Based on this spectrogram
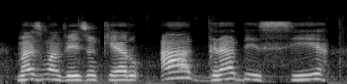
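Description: A woman at a medium pitch, very slow pace and fairly even intonation, over noticeable background noise. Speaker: HR consultant and career mentor. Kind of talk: solo podcast talk.

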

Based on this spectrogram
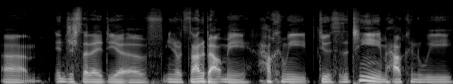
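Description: A man with a plain, everyday voice and a medium pitch talks at a fairly quick pace in a very clean, dry, close recording with a silent background and no echo. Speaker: podcast co-host. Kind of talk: casual podcast chat.

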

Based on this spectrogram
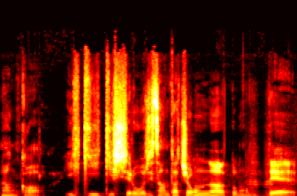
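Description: A man talks in an ordinary speaking voice at a moderate pace. His pitch variation is ordinary. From Aichi, Kasugai (near Nagoya), Japan. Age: 30s. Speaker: trail runner. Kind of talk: casual chat.

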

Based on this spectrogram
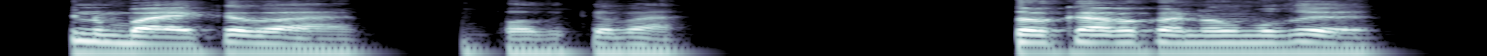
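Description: Speaking at a fairly quick pace, a man with a very deep, low pitch sounds somewhat breathy, his intonation monotone and flat. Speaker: video game fan guest. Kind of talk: casual chat.

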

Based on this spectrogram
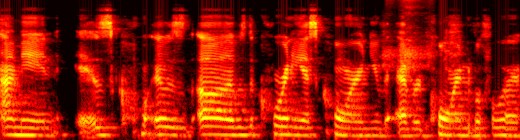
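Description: In an American accent, a woman speaks at a fairly slow pace with a fairly low pitch and monotone, flat intonation. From Hartford, Connecticut, US. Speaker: poet and artist. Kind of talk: casual interview.

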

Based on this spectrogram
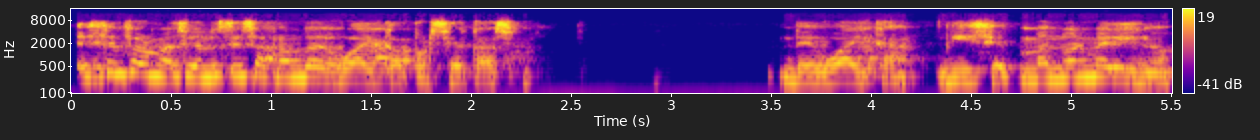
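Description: Using a normal speaking voice, a woman talks at a moderate pace with fairly high pitch and lively intonation. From Peru. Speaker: podcast co-host. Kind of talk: casual chat.

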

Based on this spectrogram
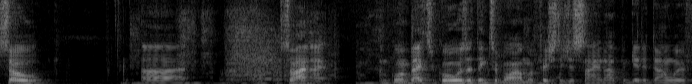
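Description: A man's medium-pitched voice at a fairly quick pace, with ordinary pitch variation, big swings in loudness and long, frequent pauses. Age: 20s. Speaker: podcast co-host. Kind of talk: casual chat. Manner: animated.

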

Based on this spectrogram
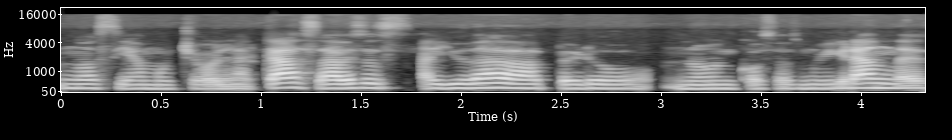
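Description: At a moderate pace, a woman of medium pitch speaks in a monotone, flat intonation. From Ecuador, Guayaquil. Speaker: podcast host. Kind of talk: casual chat.

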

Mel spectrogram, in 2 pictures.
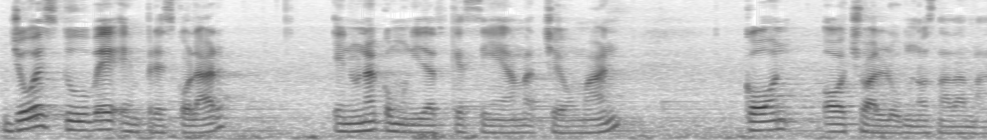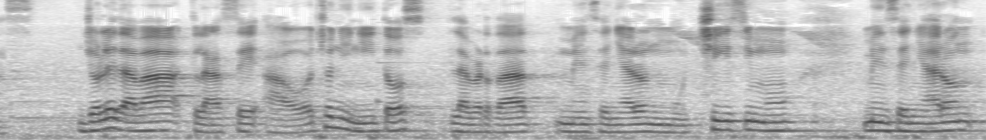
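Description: Over music in the background and audible room echo, a man speaks very slowly at medium pitch with ordinary pitch variation. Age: 20s. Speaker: podcaster, nursing student. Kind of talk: casual monologue.

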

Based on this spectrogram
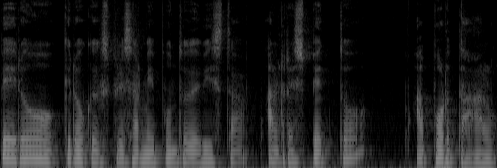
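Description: The woman's pitch is very deep and low, her intonation fairly even. She keeps a moderate pace. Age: 20s. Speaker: podcast host. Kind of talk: solo personal monologue.

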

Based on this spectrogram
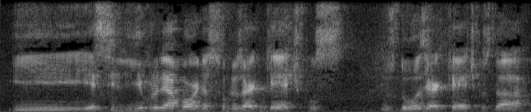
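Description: Room echo is audible as a man talks at a medium pitch. His pitch varies in an ordinary way. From Minas Gerais, Brazil. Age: 30s. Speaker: burger restaurant co-owner, advertising professional. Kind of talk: casual interview chat.

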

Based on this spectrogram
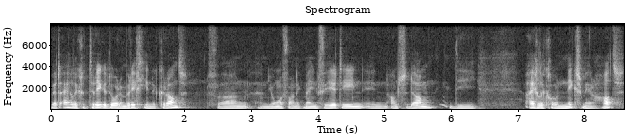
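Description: A man speaks with a medium pitch and a dark, mellow tone. His voice is somewhat breathy. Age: 50s. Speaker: volunteer youth mentor. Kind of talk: interview. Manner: halting.

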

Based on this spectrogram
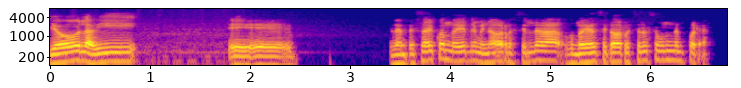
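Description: A man's fairly high pitch with a Chilean accent, a fairly quick pace, and long, frequent pauses. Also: ordinary pitch variation. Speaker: podcast co-host. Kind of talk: casual chat. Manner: speaking quietly.

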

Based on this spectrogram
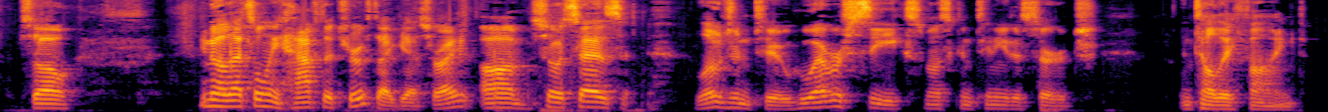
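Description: Here a man speaks at a fairly slow pace. His pitch is medium. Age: 30s. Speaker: podcast host. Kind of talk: solo monologue podcast. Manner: halting, many restarts.

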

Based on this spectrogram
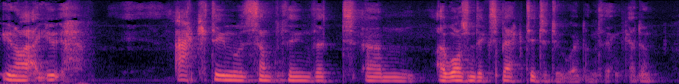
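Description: Over noticeable background noise, a man with a fairly high pitch speaks in a South Wales Valleys accent, with ordinary pitch variation and big swings in loudness. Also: fairly slow pace. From Wales, south Wales valleys (Merthyr area). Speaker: actor. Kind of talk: casual chat.

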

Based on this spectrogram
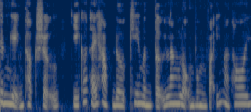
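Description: A woman's fairly high, somewhat breathy voice moves at a fairly slow pace with lively intonation, the sound dry and close with no echo on a very clean recording with a silent background. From Vietnam, Saigon. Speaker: author. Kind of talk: reading aloud.

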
